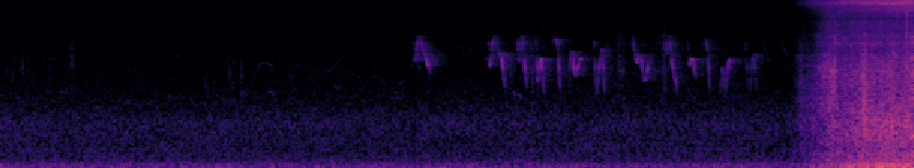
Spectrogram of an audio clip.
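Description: Faint calls of a small bird: a quick run of short, high chirps starting about three seconds in and lasting about two seconds. Near the end a sudden loud rush of noise cuts in.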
